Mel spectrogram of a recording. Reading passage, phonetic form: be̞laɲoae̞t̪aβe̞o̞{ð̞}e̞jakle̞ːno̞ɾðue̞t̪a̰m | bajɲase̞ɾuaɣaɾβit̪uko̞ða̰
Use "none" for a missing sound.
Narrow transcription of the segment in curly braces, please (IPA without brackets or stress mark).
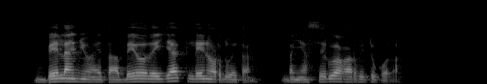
ð̞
